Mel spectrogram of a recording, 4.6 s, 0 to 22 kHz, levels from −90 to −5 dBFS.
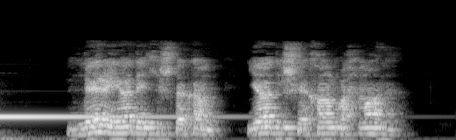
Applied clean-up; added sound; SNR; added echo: none; Keyboard (musical); 5 dB; reverberation time 0.3 s.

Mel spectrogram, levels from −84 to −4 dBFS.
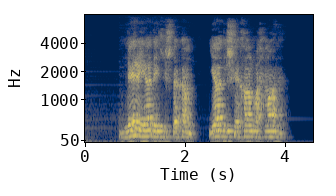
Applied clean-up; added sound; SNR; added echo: neural separator model SepFormer DNS4.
